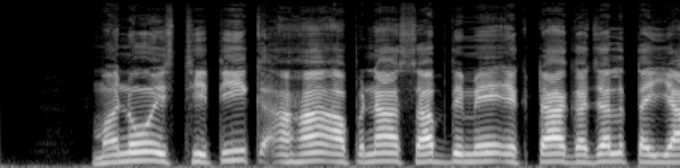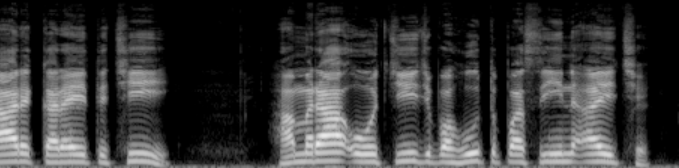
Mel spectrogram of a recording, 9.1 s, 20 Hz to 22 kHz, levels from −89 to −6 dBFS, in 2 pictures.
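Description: Speech, with no technical faults.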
